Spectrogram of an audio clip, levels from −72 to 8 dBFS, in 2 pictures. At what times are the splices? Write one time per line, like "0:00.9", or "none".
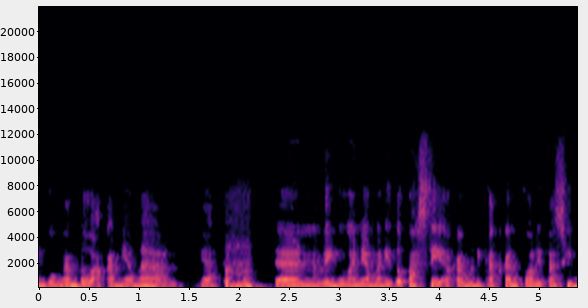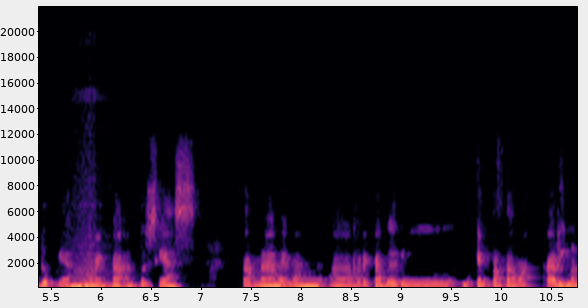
0:05.9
